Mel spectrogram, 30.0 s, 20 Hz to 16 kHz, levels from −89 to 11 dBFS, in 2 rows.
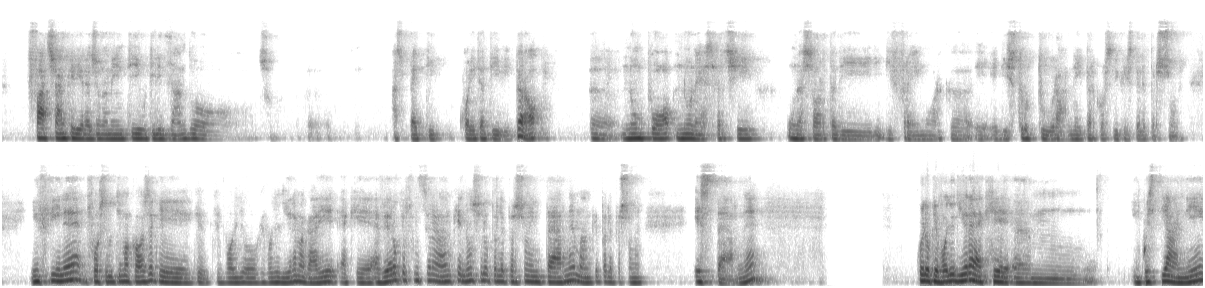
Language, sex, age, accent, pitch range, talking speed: Italian, male, 30-49, native, 110-135 Hz, 140 wpm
